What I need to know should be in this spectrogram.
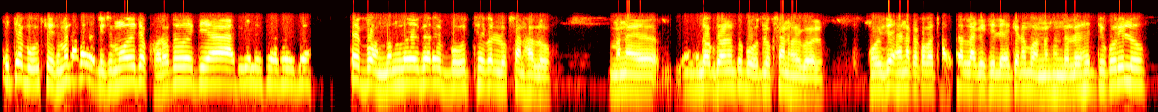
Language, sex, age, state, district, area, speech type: Assamese, male, 45-60, Assam, Morigaon, rural, conversation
